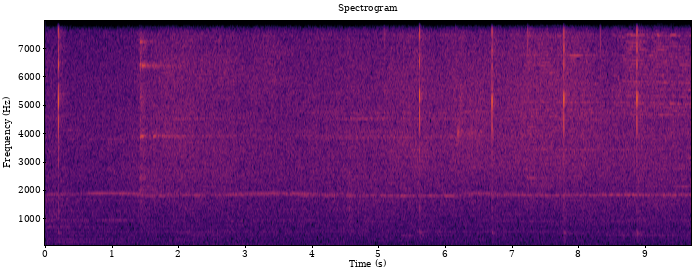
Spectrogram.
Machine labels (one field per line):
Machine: valve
